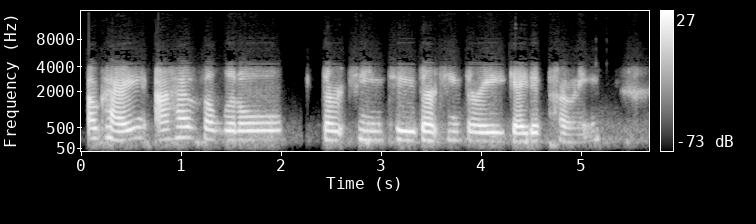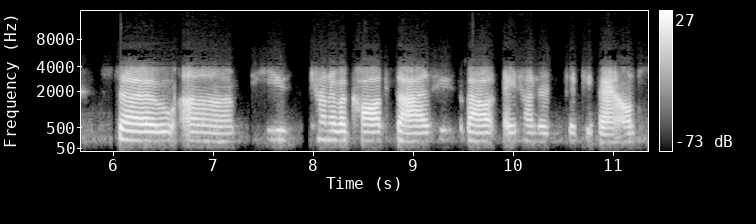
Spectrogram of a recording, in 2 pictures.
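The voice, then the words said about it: Southern Alabama drawl. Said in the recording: “I thought I detected a slight southern drawl. ... Probably more than slight. ... I love an Alabama accent.”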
